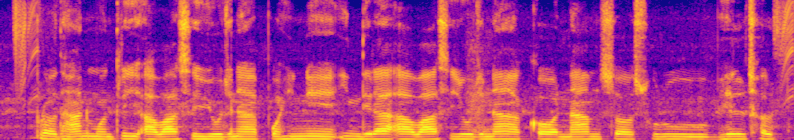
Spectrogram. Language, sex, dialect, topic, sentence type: Maithili, male, Southern/Standard, agriculture, statement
